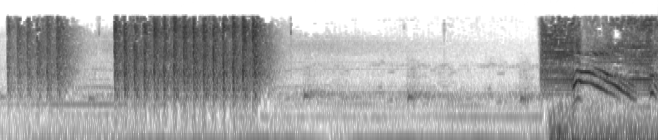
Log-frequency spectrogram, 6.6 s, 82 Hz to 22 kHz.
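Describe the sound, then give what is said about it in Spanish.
A 400,000-volt electrical discharge throws purple sparks from a test system running at maximum power. Three loud bursts of harsh, rapidly pulsing buzz and crackle are heard, the last one with a voice exclaiming over it. “¡Esos son 400,000 voltios! Hace mucho ruido.”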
